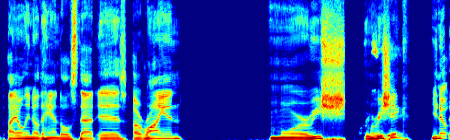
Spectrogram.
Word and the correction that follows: Morishige: How do you say his name? Ryan what? – Morishige. – Okay, good. Because I butchered it.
